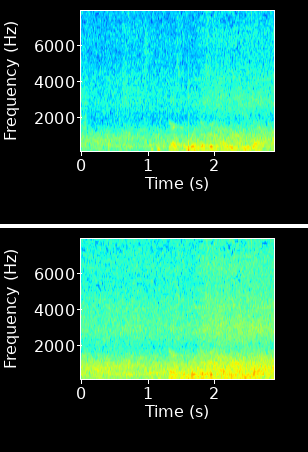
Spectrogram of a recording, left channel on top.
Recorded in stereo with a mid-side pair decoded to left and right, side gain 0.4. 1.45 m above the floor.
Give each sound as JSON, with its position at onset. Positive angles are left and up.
{"t": 1.2, "sound": "a man speaking", "azimuth_deg": -60, "distance_m": 3.5}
